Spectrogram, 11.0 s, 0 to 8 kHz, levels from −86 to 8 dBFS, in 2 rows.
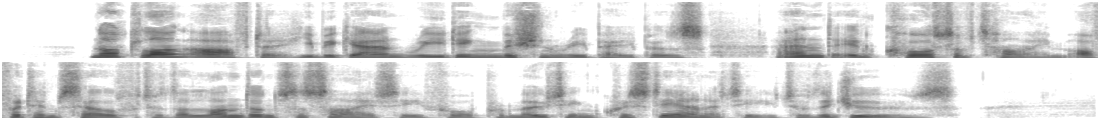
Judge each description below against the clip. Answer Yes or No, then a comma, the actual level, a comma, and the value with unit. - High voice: No, medium, 140 Hz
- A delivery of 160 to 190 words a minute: No, slow, 135 wpm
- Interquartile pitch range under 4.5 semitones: No, average, 5.0 semitones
